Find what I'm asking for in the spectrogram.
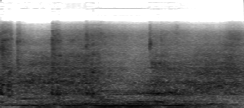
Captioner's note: traffic roaring; Riley coughing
